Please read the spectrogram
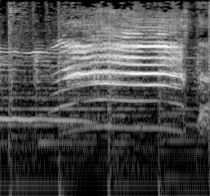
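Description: A baby crying: one long, high wail starting about half a second in and breaking off just before the end, over background music with a steady beat.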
